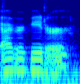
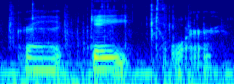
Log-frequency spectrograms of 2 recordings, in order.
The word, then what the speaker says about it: aggregator: I'm spelling them so I usually say aggregator right so aggregate tour like the animal gator maybe that's just my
